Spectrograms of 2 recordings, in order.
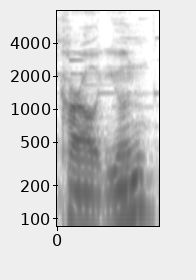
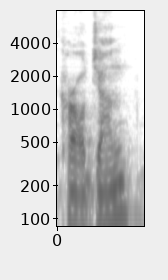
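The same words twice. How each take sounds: First: The surname begins with a Y sound. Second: The surname begins with a J sound. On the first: The speaker calls it right. "It's pronounced" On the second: The speaker calls it wrong. "how maybe some of you pronounce it"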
